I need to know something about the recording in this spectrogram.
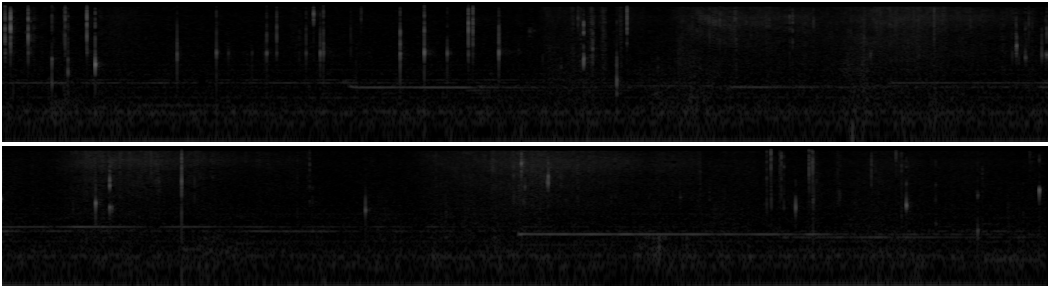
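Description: Fingers tap and click sharply near a microphone.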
